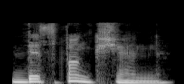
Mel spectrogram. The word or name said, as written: disfunctional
